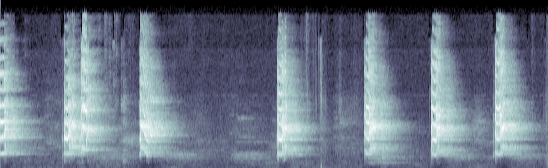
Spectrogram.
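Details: Breeding pair of lovebirds calling with loud, grating high chirps, around eight bursts at irregular intervals, one doubled early on, plus a single soft click in the middle.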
